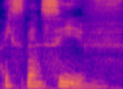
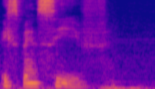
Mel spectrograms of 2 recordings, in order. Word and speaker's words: expensive: Chữ E cuối cùng không đọc cho nên chúng ta chỉ có kết thúc bằng âm V. Mà chúng ta để ý người ta expensive. Ok, người ta phát âm tiếp âm V bởi vì âm V là âm kết thúc của từ này.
